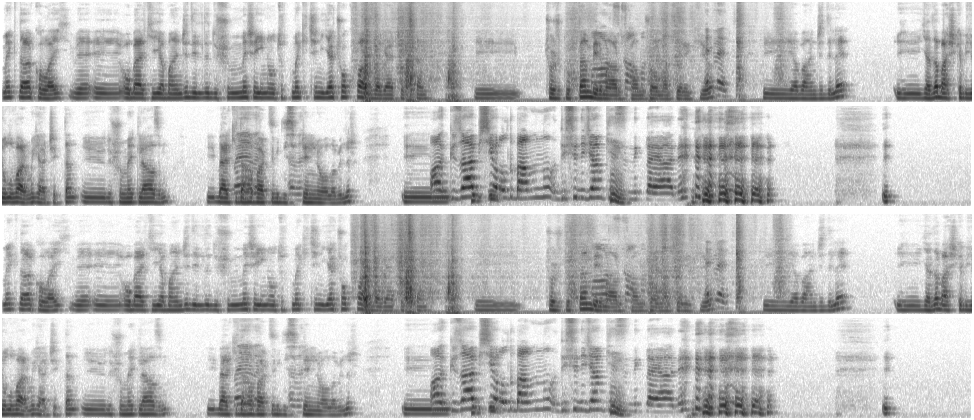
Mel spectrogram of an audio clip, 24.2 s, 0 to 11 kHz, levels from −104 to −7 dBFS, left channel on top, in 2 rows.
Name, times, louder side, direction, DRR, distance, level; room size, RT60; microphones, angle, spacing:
voice 1, 0.0-5.3 5.9-6.5 6.8-8.9 9.5-10.6 11.1-14.2 14.7-16.5 17.1-17.7 18.2-18.3 19.7-19.9 20.9-21.8 22.5-23.2, left 3 dB, 60° left, 0.6 m, -35 dB
sound 1, 4.4-9.8, right 3 dB, 55° right, 1.9 m, -41 dB
voice 2, 7.3-8.5 8.9-9.0 15.0-15.3 15.7-15.9 17.5-20.9 21.1-21.3, left 4 dB, 30° left, 1.1 m, -38 dB
6.0 x 3.2 x 2.3 m
head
